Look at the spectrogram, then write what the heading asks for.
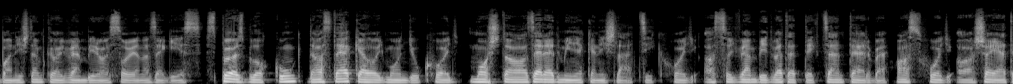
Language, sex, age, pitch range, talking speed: Hungarian, male, 20-39, 100-115 Hz, 190 wpm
